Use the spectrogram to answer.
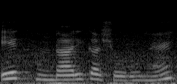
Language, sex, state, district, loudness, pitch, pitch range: Hindi, female, Bihar, Gopalganj, -34 LUFS, 220 Hz, 205-250 Hz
